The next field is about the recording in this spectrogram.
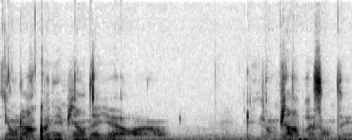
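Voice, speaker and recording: Whispering at a very slow pace comes through over noticeable background noise. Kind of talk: ASMR whispered show-and-tell of collectibles, casual talk to camera. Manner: whispering, relaxing.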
